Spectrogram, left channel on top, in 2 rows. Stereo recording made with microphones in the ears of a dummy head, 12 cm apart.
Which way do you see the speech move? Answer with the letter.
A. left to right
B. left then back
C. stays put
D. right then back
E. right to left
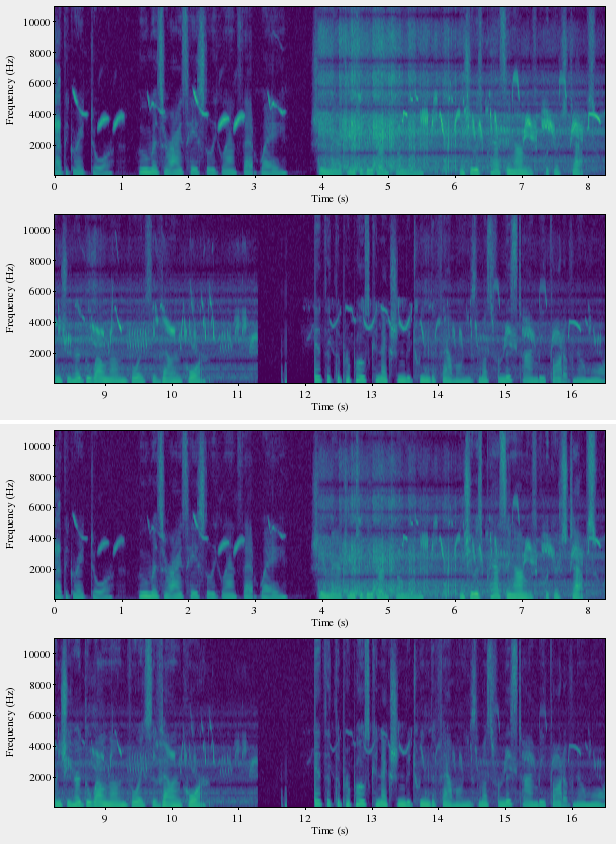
D.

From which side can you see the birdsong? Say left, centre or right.
left.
